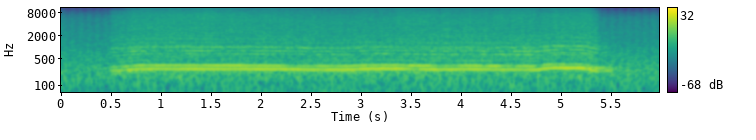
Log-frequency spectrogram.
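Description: A steam locomotive whistle sounds in one loud, steady blast lasting about five seconds, with a strong tonal core and breathy hiss of escaping steam, then cutting off sharply.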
